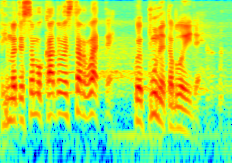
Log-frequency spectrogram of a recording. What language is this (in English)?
Serbian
